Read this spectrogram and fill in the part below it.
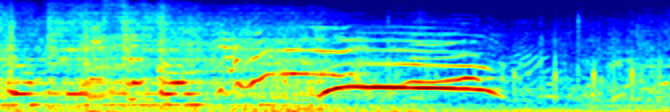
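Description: Young women shout a drawn-out cheer together outdoors.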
